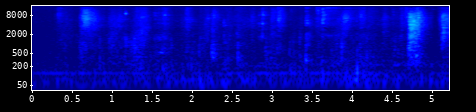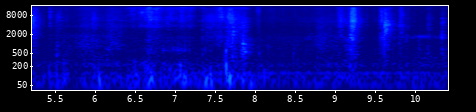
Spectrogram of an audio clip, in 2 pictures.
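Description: Near silence in a small room, with faint scattered clicks and rustles; the loudest comes about five seconds in.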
